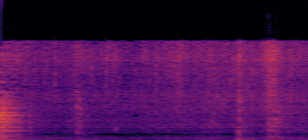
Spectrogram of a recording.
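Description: Dumplings and beans being stirred as they fry in a pan: a soft, steady sizzle with a few quiet scrapes and taps of the utensil, close and low in level.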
